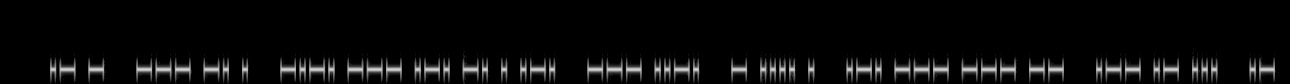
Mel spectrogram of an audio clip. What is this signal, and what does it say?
Morse code, heard as a keyed tone, about 25 wpm, 700 Hz. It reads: AT ONE CORNER OF THE ROOM WAS A
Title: Sentences from Top 1600 Words 25wpm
